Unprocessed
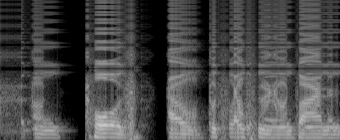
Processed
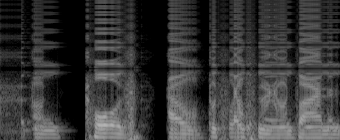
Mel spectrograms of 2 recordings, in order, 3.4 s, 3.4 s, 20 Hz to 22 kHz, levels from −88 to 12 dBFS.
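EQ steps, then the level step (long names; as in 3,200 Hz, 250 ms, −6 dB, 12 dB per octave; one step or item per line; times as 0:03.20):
low-shelf EQ 66 Hz +9 dB
−8.0 dB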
